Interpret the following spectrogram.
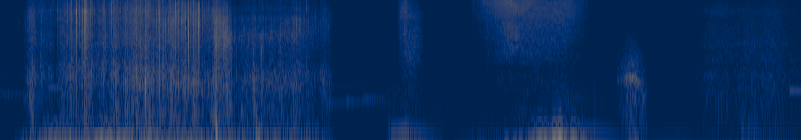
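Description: Scratchy, rustling rubs of a cotton swab wiping inside an ear, an ASMR sound effect: one long rub of about three seconds, then shorter strokes around four, five and six seconds in. It goes nearly silent for the last second and a half.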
